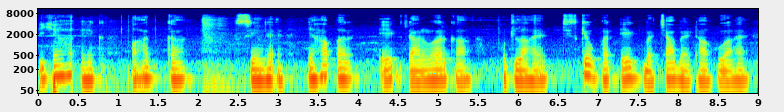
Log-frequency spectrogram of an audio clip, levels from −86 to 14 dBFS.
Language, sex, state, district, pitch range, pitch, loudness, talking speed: Hindi, male, Uttar Pradesh, Lucknow, 95-110 Hz, 105 Hz, -17 LUFS, 135 wpm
